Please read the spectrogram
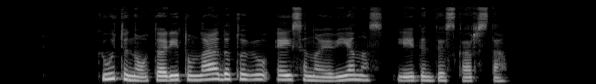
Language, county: Lithuanian, Telšiai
